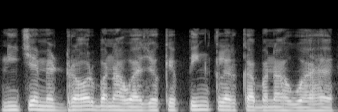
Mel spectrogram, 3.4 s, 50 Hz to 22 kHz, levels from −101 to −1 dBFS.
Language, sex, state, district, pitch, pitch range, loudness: Hindi, male, Jharkhand, Garhwa, 125 Hz, 115-130 Hz, -15 LUFS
